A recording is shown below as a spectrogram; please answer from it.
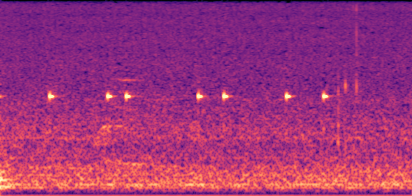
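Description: Faint iPhone on-screen keyboard clicks: seven short, high ticks at an uneven typing pace, one per key press as 'twitter' is typed.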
